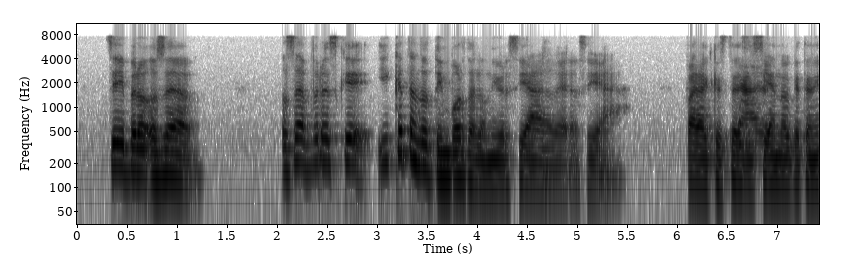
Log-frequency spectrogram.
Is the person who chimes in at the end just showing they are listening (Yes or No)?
Yes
